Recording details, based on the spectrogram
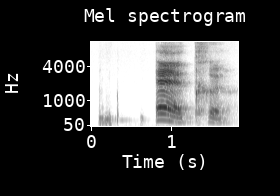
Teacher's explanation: it is like the open e in bet but longer and more stressed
